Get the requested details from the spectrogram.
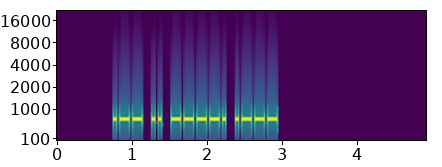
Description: Morse code, heard as a keyed tone, about 28 wpm, 700 Hz. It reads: WI9J
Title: USA Call Signs - 4 Characters - Repeated 3x - 28wpm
